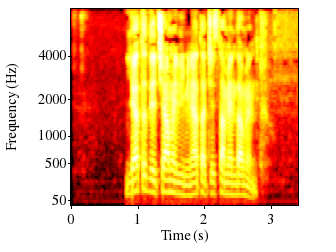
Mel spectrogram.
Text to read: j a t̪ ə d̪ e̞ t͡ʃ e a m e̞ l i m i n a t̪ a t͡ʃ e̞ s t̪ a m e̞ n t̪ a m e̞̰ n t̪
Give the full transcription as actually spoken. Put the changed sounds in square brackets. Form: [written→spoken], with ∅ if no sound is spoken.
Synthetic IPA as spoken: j a t̪ ə d̪ e̞ t͡ʃ e a m e̞ l i m i n a t̪ a t͡ʃ e̞ s t̪ a m e̞ n [t̪→d̪] a m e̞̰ n t̪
